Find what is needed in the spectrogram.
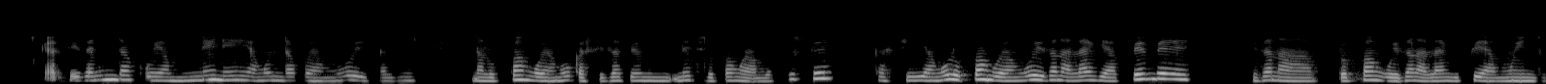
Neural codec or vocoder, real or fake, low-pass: vocoder, 44.1 kHz, 128 mel bands every 256 samples, BigVGAN v2; fake; 3.6 kHz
